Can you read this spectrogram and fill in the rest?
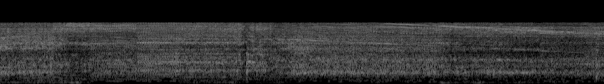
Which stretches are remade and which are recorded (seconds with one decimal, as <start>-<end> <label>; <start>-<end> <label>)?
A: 0.0-0.9 remade; 0.9-1.8 recorded; 1.8-2.9 remade; 2.9-4.4 recorded; 4.4-5.4 remade; 5.4-6.0 recorded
